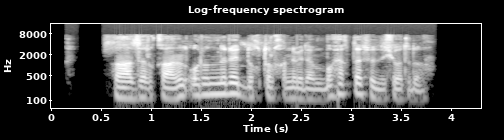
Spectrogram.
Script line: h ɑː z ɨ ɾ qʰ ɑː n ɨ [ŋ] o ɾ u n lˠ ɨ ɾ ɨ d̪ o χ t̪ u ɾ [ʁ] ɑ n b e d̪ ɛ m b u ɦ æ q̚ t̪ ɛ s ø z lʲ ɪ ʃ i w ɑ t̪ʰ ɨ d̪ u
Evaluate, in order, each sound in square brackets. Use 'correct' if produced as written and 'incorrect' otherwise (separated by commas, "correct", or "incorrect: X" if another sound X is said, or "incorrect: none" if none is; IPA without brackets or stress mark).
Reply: incorrect: n, incorrect: χ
